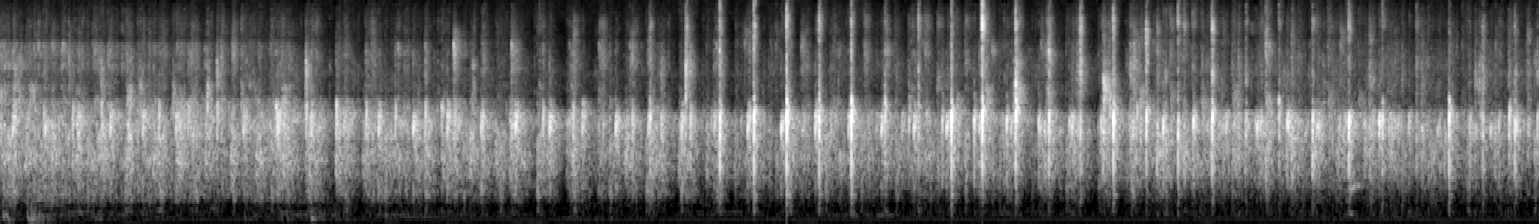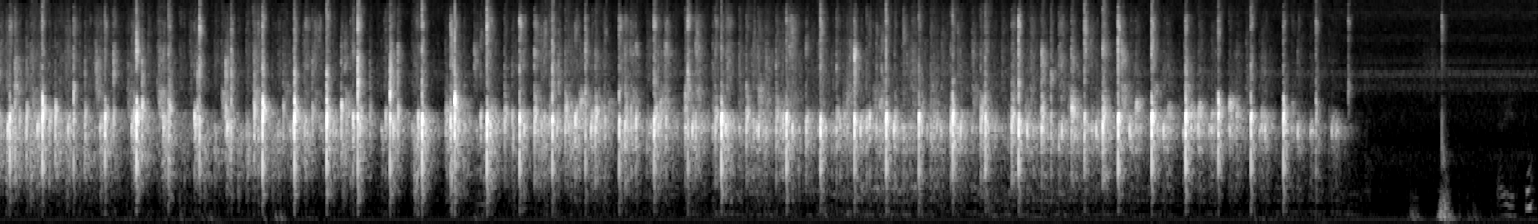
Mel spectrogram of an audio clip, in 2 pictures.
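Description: Audience applauding: dense, steady clapping that stops abruptly near the end.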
